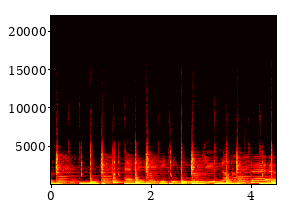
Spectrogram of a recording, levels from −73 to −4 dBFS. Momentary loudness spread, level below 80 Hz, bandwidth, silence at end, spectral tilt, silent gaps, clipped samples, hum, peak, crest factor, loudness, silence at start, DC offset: 4 LU; -24 dBFS; 10 kHz; 0 s; -7.5 dB/octave; none; under 0.1%; none; -8 dBFS; 14 dB; -22 LUFS; 0 s; under 0.1%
